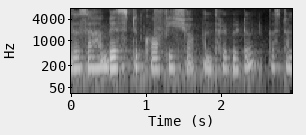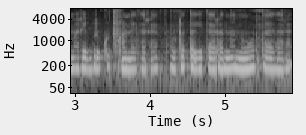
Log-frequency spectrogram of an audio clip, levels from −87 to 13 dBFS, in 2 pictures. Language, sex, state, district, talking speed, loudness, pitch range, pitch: Kannada, female, Karnataka, Chamarajanagar, 110 wpm, -20 LUFS, 165-180 Hz, 170 Hz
